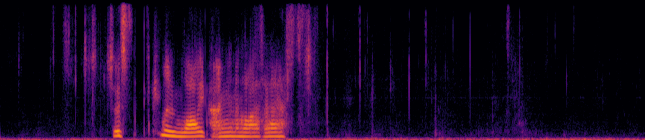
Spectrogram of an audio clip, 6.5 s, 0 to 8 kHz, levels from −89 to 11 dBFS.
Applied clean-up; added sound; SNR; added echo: neural diffusion model UNIVERSE++.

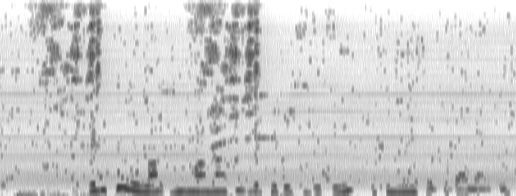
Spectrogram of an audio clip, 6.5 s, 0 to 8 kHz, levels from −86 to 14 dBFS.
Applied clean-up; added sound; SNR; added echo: classical method spectral subtraction.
